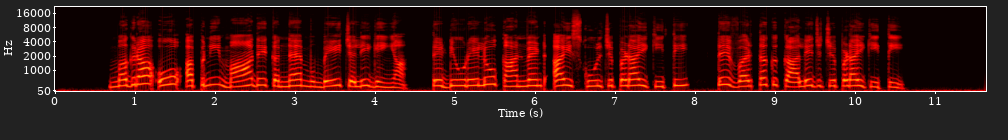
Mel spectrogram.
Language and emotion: Dogri, neutral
